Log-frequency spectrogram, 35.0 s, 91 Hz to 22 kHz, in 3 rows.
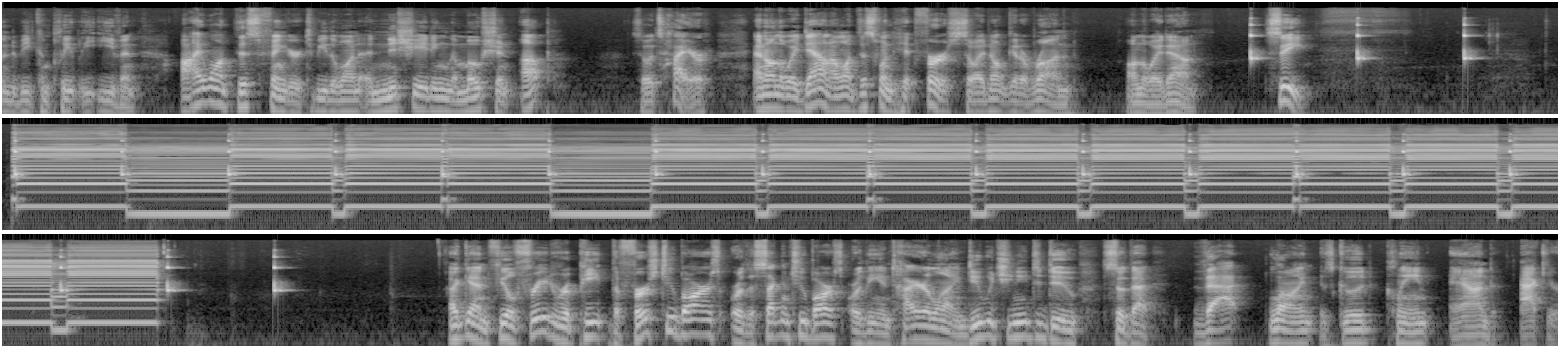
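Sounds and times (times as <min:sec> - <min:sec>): metronome ticking: 0:09.3 - 0:10.4, 0:11.0 - 0:24.8, 0:25.4 - 0:25.7
bagpipe practice chanter: 0:11.7 - 0:24.6.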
